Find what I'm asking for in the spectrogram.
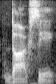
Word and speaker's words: Darkseid: Let's let's talk about my man Dark. Side.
